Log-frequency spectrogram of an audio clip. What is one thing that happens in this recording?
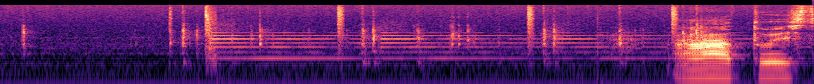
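A bright electronic chime rings out with a held chord.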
